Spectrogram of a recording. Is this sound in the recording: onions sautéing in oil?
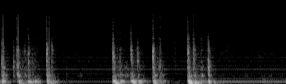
no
